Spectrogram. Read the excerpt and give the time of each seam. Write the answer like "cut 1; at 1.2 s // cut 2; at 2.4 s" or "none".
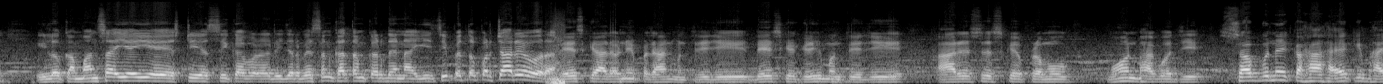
cut 1; at 5.6 s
